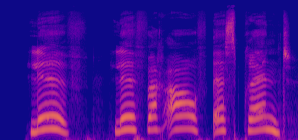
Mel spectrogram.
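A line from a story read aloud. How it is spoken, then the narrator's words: Shouting. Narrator (German): schrie ich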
